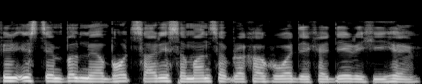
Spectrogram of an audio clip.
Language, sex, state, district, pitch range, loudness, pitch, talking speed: Hindi, male, Arunachal Pradesh, Lower Dibang Valley, 130-145 Hz, -14 LUFS, 135 Hz, 200 wpm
